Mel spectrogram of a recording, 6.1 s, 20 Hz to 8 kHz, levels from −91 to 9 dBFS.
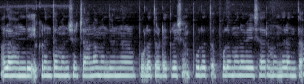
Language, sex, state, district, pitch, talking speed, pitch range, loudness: Telugu, female, Andhra Pradesh, Sri Satya Sai, 235 Hz, 120 wpm, 230-235 Hz, -15 LUFS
